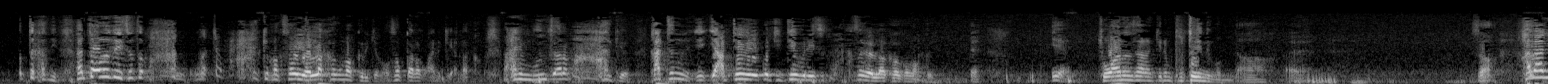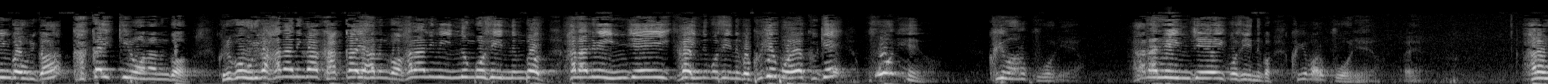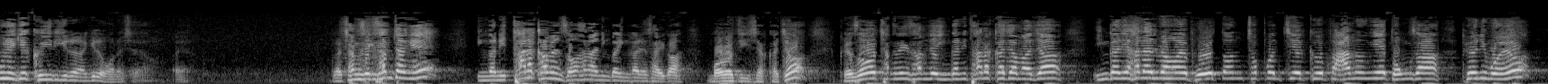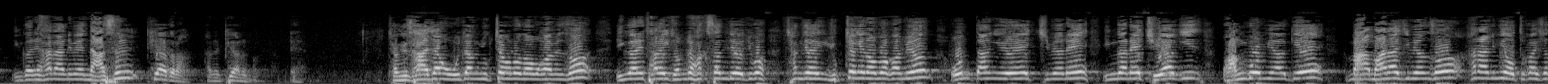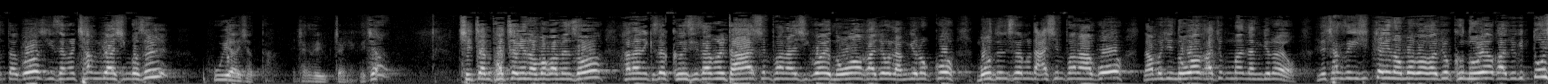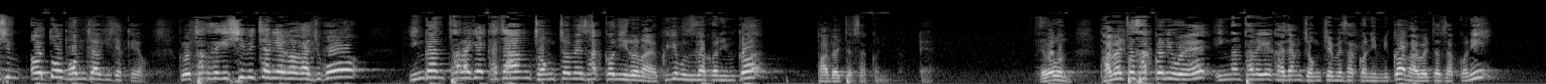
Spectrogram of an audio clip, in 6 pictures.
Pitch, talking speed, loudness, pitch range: 265 Hz, 360 characters per minute, -19 LUFS, 235-290 Hz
